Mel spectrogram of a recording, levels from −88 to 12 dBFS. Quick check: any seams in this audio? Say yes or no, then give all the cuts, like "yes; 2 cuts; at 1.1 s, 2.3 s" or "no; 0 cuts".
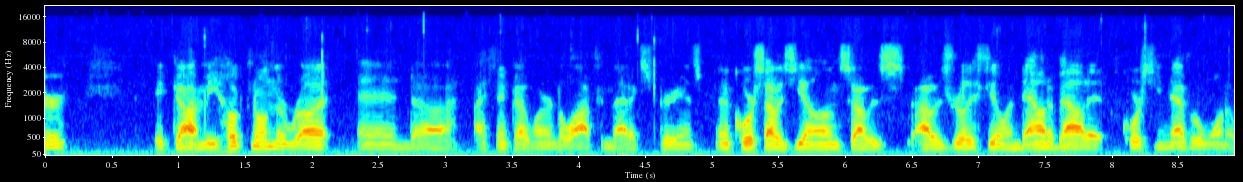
yes; 1 cut; at 4.9 s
